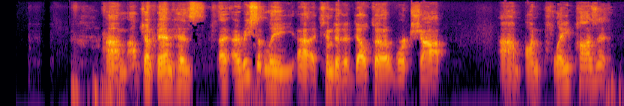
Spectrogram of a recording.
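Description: An older man speaks calmly over an online call.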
